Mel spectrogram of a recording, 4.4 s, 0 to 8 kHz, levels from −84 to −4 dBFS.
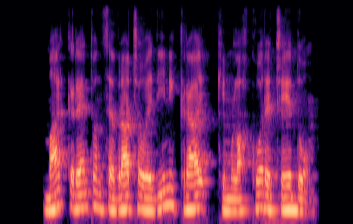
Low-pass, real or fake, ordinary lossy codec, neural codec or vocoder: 7.2 kHz; real; none; none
